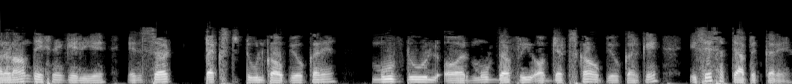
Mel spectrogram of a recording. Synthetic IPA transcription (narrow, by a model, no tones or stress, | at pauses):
pɐɾɽ̃aːmd̪eːkʰnekelieɪ̃nsəɾʈ̚ːɛksʈːuːlkaʊpjoːɡ̚kɐɾẽː | muːʋʈuːlɔːɾmuːʋd̪əfɾiːʔɔːb̚d͡ʒɛk̚ʈskaʊpjoːɡ̚kɐɾkeɪsesɐt̪ːjaːpɪt̪̚kɐɾḛ̃ː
